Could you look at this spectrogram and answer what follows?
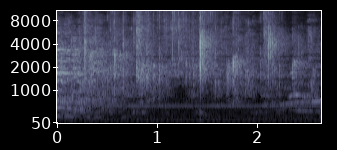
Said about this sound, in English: Clap for the Brew lady.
